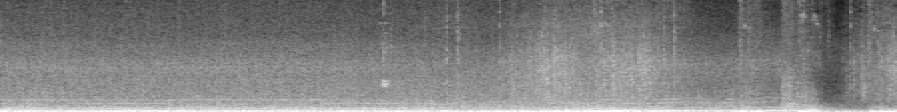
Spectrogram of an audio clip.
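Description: A motorbike engine hums steadily.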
